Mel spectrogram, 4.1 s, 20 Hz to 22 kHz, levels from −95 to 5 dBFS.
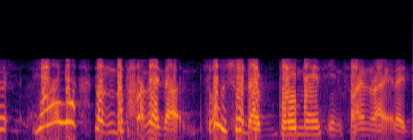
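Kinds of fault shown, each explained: Integer overflow: peaks driven about 7 dB past full scale wrap to the opposite sign, so loud syllables crack violently; the waveform shows sudden full-range polarity jumps.
GSM full-rate codec: the voice is rebuilt from a vocal-tract model and sparse pulses, giving buzzy, gravelly speech; the spectrogram shows energy confined to roughly 250 Hz to 3.5 kHz.
Lost GSM frames: from 1.32 to 1.37 s, about 40 ms of sound is held by repeating the last good frame, ringing metallically; the spectrogram shows smeared, frozen bands there.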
